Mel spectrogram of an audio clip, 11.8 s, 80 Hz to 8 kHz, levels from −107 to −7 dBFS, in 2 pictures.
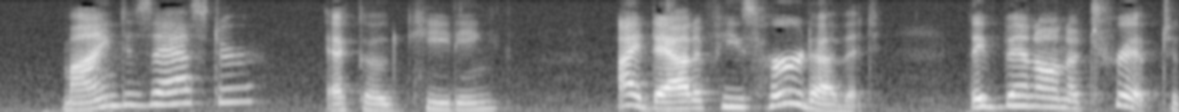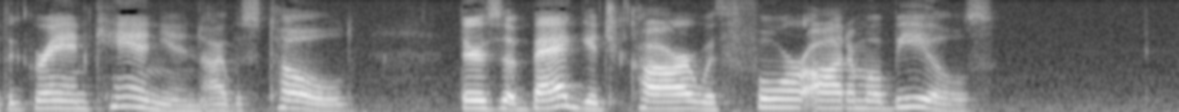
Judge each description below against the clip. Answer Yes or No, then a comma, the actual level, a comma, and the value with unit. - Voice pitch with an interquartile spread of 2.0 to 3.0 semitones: No, wide, 5.4 semitones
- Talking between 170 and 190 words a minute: No, average, 155 wpm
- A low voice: No, high, 200 Hz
